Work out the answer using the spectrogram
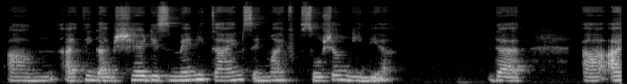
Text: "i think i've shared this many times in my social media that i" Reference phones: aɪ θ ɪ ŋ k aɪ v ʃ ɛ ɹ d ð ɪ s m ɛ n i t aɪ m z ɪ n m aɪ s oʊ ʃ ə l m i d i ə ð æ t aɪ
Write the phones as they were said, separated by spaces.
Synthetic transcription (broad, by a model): aɪ t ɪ ŋ k aɪ v ʃ ɛ ɹ d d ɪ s m ɛ n i t aɪ m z ɪ n m aɪ s oʊ ʃ ə l m i d i ə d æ t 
